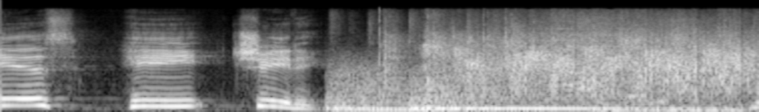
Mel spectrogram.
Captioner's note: audience applauding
